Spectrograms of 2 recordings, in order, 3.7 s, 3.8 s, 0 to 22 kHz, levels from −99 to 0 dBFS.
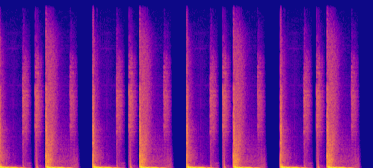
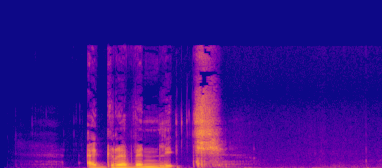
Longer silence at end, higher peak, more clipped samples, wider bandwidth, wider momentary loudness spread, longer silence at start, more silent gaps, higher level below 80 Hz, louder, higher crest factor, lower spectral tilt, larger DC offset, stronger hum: second, 0.2 s vs 1.6 s; first, 0 dBFS vs -6 dBFS; neither; about the same, 15.5 kHz vs 16.5 kHz; second, 3 LU vs 9 LU; second, 0 s vs 0.9 s; neither; first, -16 dBFS vs -60 dBFS; first, -16 LUFS vs -22 LUFS; second, 12 dB vs 20 dB; first, -6 dB/octave vs -4.5 dB/octave; neither; neither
